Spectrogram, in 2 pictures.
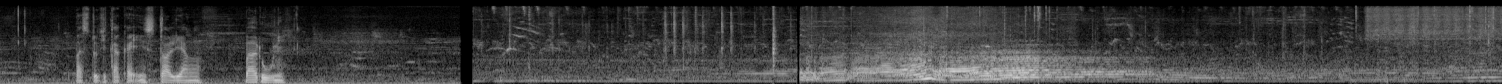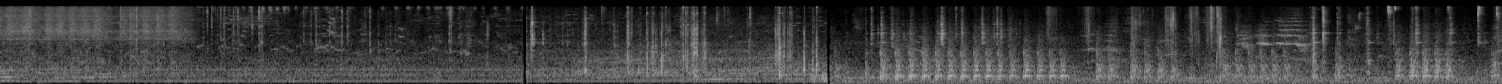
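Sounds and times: metallic clicks and knocks: 0:17.1 - 0:27.3.

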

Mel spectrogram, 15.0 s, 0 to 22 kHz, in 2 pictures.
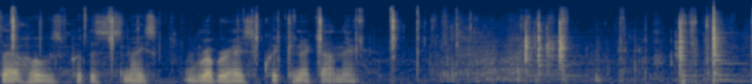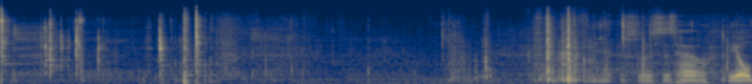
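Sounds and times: hardware and packaging clicking: 0:00.0 - 0:09.8.

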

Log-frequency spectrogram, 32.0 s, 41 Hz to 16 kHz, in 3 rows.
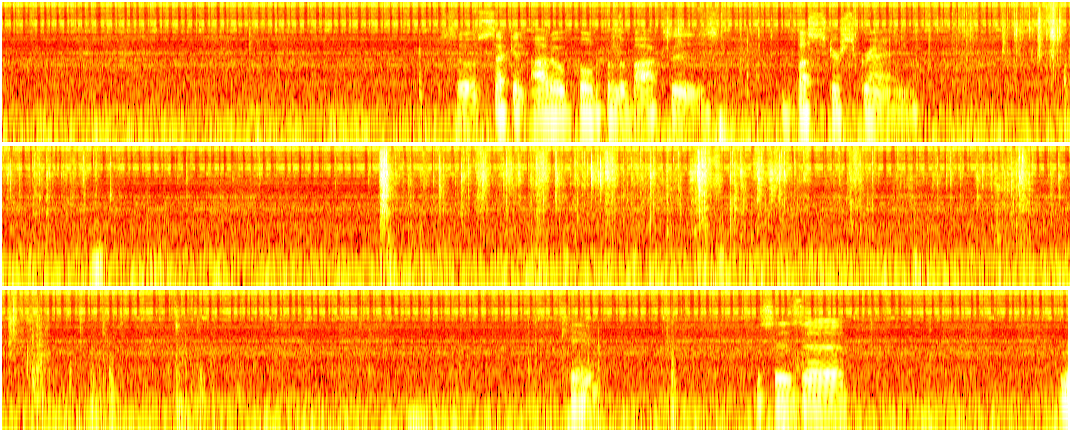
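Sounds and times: cards rustling: 0:04.4 - 0:11.9, 0:14.4 - 0:22.5
foil wrapper crinkling and tearing: 0:06.0 - 0:08.2, 0:09.0 - 0:11.8, 0:14.4 - 0:21.9.

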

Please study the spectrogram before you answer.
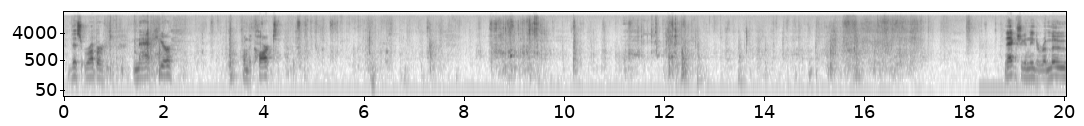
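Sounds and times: rubber mat scraping and rustling: 0:10.8 - 0:18.6.

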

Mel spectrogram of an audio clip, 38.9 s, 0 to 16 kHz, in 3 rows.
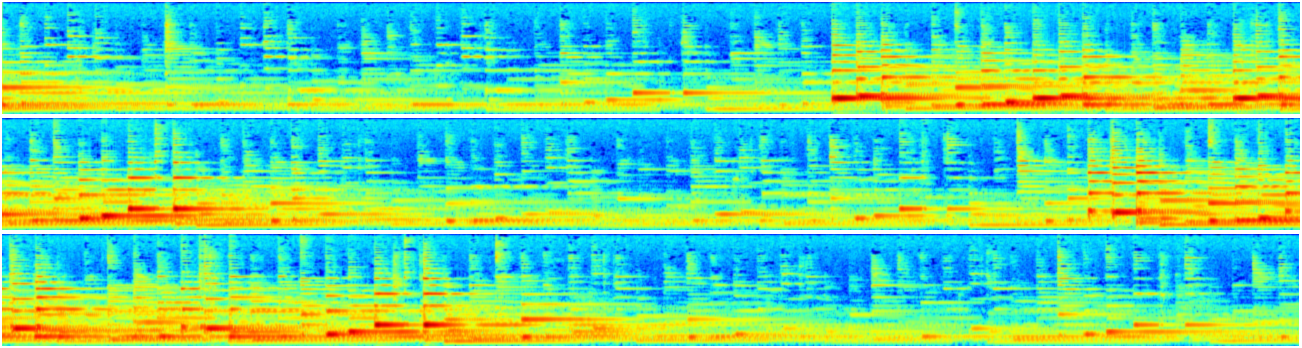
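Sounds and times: harp plucked notes: 0:00.0 - 0:38.9.

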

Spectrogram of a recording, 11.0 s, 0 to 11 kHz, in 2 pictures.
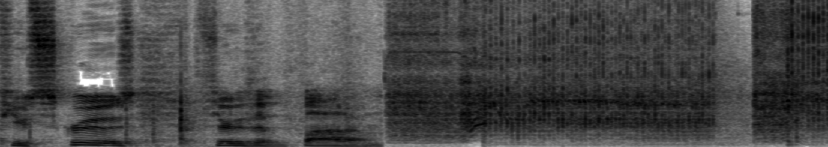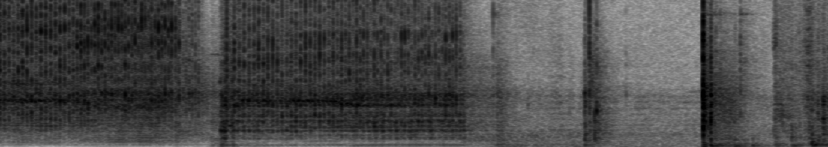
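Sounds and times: impact driver driving screws: 0:02.6 - 0:08.8.

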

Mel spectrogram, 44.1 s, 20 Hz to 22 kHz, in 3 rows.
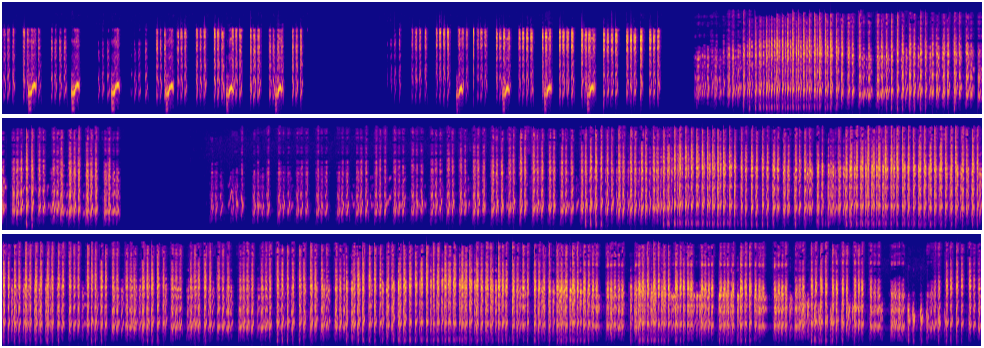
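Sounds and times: bird calling harsh notes: 0:00.0 - 0:04.5, 0:06.5 - 0:09.8, 0:17.8 - 0:44.0.

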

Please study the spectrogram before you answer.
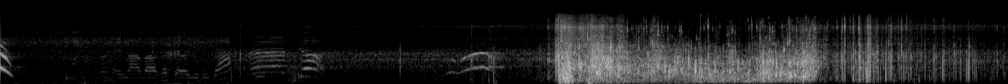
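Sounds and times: loud splash into water: 0:05.5 - 0:09.0
underwater churning bubbling: 0:05.6 - 0:09.7.

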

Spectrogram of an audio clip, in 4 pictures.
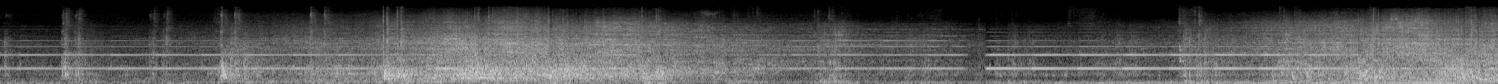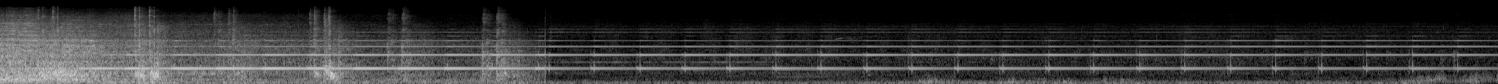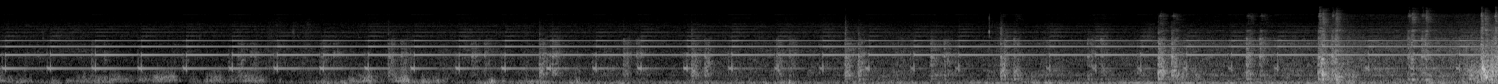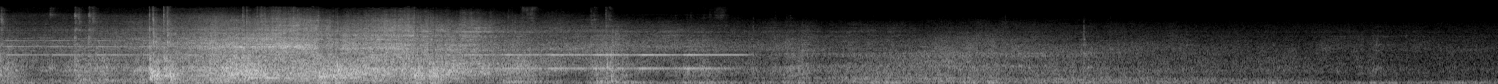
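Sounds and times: train wheels clicking over rail joints: 0:00.0 - 0:20.5, 0:32.3 - 0:56.4
railway crossing bell ringing: 0:00.0 - 0:52.6.

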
